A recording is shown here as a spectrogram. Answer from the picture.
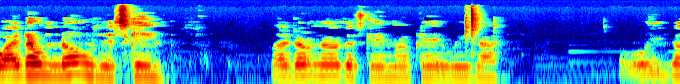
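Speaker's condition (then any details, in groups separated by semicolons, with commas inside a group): Quadriplegic cerebral palsy; uses one hand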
